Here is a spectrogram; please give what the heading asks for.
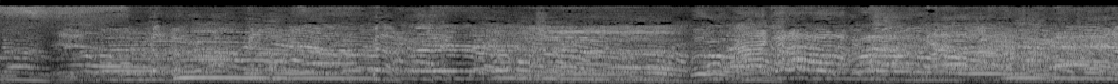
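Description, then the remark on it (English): A large crowd boos loudly and continuously, many voices merging into long, drawn-out jeering tones with scattered shouts and whoops throughout. “Boo to all of you. You're terrible people. You all get booed.”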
